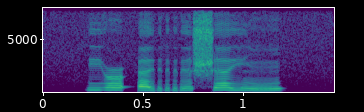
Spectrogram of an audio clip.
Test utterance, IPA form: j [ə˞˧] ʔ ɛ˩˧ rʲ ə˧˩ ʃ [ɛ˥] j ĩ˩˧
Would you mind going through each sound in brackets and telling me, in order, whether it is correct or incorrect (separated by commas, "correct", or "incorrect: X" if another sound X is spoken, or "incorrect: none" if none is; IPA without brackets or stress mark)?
correct, incorrect: ɛ˥˧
